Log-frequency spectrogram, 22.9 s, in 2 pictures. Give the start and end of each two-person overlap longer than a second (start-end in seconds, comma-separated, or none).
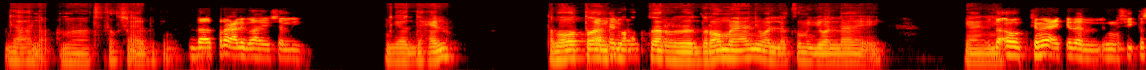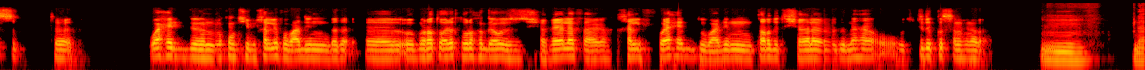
none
